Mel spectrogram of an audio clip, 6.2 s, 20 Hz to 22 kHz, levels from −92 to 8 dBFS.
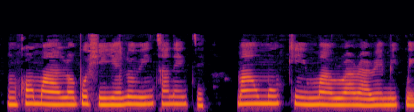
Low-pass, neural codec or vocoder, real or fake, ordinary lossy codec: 7.2 kHz; none; real; MP3, 32 kbps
